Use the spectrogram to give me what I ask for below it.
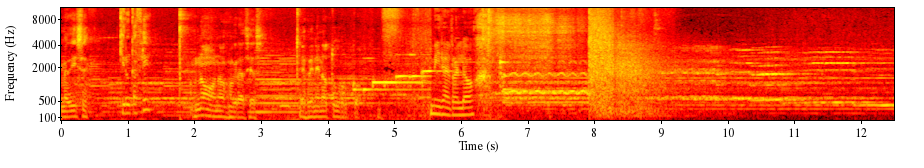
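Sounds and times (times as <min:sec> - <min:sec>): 
speech: 0:00.0 - 0:06.6
sustained music: 0:00.0 - 0:12.5
single loud gunshot inside a house: 0:07.9 - 0:09.1.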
